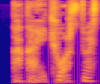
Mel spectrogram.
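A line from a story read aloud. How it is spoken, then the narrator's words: Whisper. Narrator (Russian): прошептала она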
